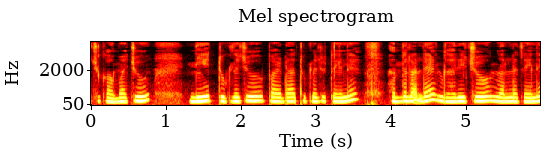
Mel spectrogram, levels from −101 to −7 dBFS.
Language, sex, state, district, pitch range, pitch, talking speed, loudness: Wancho, female, Arunachal Pradesh, Longding, 190-210 Hz, 200 Hz, 140 wpm, -15 LUFS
